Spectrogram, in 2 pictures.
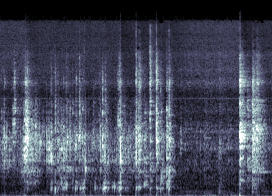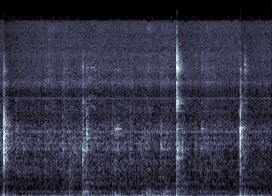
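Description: Vegetables for lumpia filling tipped into a pan, giving scattered clattering, tapping and scraping against the cookware, loudest in two clusters and then sparser, close and moderately loud with no talking.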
